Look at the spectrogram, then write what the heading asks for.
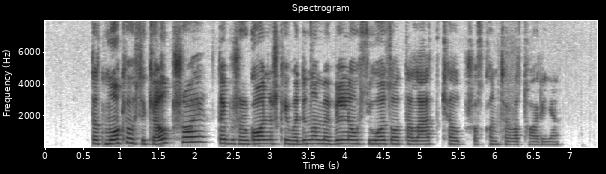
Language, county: Lithuanian, Marijampolė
